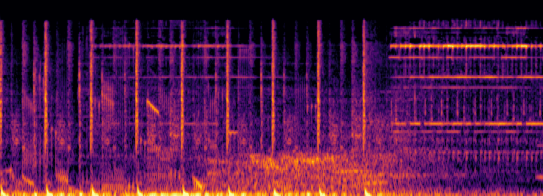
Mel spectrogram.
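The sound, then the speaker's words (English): A telephone rings insistently in the cartoon segment Run, Pinky, Run, its bell clattering in quick repeated bursts over a low, steady throbbing hum, fairly loud, with no voices. “Phone!”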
